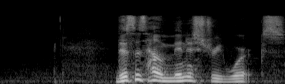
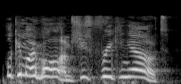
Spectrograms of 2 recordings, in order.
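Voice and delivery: put-on much higher, louder whiny teen appeal; tattling teenager; 12 semitones higher, 5 dB louder than usual. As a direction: complain to God about mom like a kid. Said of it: "and he's like".

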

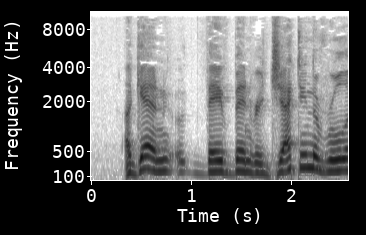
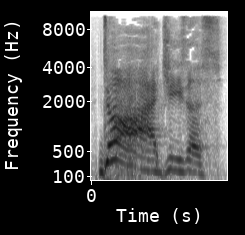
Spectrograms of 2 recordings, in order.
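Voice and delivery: mock defiant yell; much slower than usual. Preacher voicing a defiant heart, mock yell. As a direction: fling it at him like a rebel. Heart rejecting Jesus' rule.

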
